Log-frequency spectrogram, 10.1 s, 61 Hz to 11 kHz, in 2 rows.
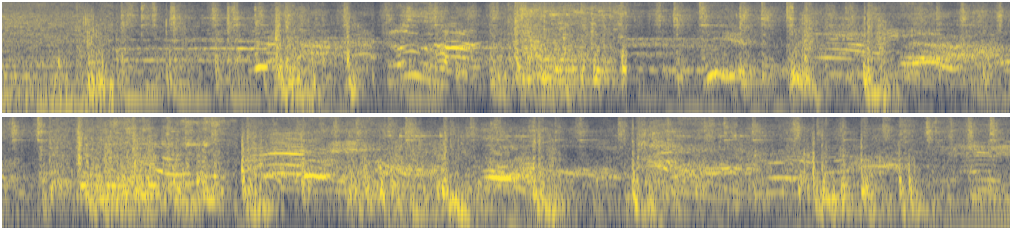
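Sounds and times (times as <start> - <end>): shouts and grunts: 0.6 - 10.0.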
